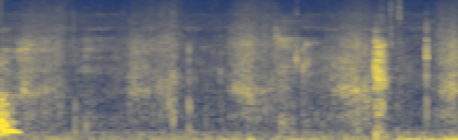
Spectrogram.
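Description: Faint footsteps of a person walking over grass, soft and irregular.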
